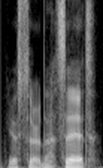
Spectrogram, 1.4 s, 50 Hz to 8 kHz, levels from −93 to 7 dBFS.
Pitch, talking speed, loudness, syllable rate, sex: 105 Hz, 175 wpm, -16 LUFS, 3.5 syllables/s, male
